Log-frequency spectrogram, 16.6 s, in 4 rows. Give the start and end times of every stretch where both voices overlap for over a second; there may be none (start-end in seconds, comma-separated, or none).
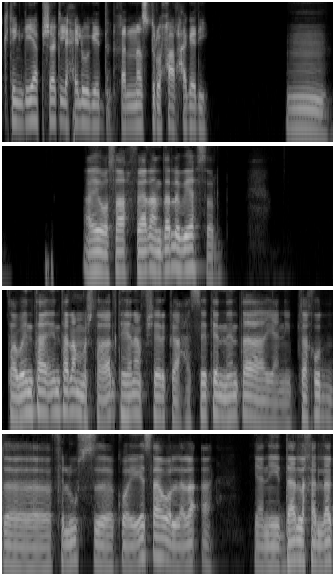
none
